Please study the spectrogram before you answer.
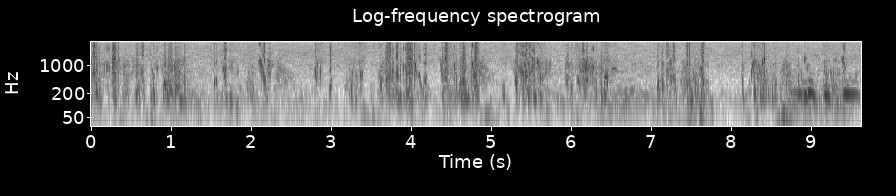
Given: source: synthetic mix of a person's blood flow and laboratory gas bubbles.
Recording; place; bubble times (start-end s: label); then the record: Doppler ultrasound of blood flow; subclavian vein
0.00-0.70 s: bubbles
0.75-1.23 s: bubbles
1.51-1.61 s: bubbles
1.64-1.85 s: bubbles
1.94-2.06 s: bubbles
2.09-2.30 s: bubbles
2.75-2.91 s: bubbles
2.96-3.06 s: bubbles
3.17-3.44 s: bubbles
3.48-3.55 s: bubbles
3.58-4.25 s: bubbles
4.36-4.96 s: bubbles
5.12-5.21 s: bubbles
5.27-5.77 s: bubbles
5.92-6.60 s: bubbles
7.06-7.34 s: bubbles
7.38-7.74 s: bubbles
8.11-8.78 s: bubbles
8.83-9.00 s: bubbles
9.13-9.64 s: bubbles
From the record:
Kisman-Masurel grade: 342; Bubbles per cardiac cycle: rolling drumbeat, 9 or more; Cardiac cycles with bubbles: 100%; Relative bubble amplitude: moderate (0.250 to 0.450); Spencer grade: 3 (all of the cardiac periods contain showers or single bubble signals, but not dominating or overriding the cardiac motion signals); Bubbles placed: anywhere in the cardiac cycle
